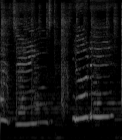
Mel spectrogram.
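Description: A high voice singing a few held notes over music, with short breaks between them.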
